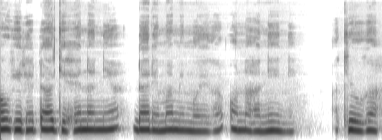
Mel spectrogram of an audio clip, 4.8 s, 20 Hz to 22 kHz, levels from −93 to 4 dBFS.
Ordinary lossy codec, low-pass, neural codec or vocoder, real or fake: none; none; none; real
